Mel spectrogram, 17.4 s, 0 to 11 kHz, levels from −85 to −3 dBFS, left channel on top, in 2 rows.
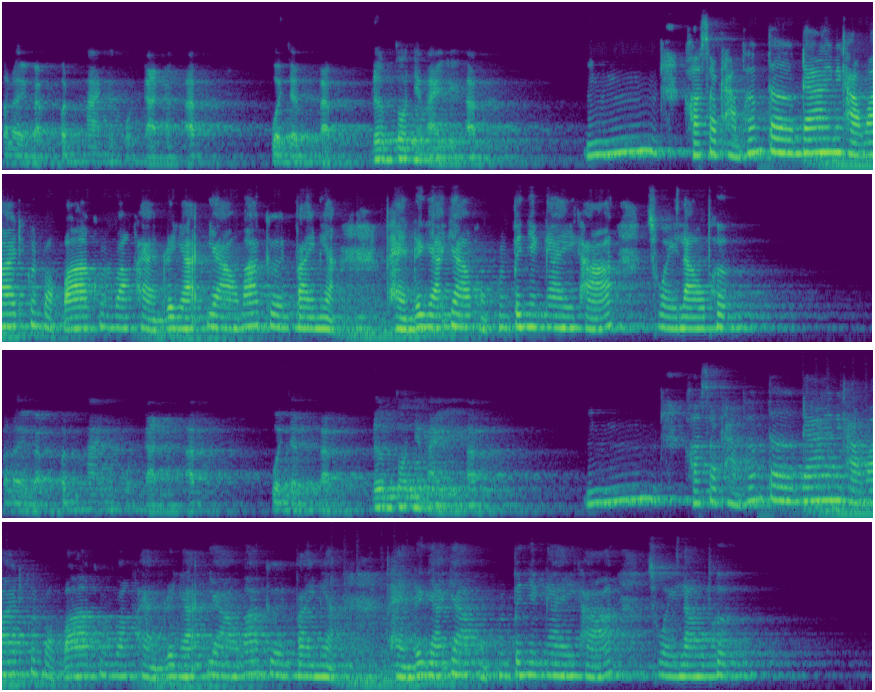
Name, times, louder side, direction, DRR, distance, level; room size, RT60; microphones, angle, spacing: voice 1, 0.0-2.0 2.7-3.3 3.7-4.8, left 2 dB, 75° left, 4 dB, 1.7 m, -30 dB
voice 2, 5.8-16.0, left 4 dB, 50° left, 10 dB, 0.8 m, -24 dB
Drum, 7.5-9.4 10.0-11.3 12.0-13.5, equal, 30° right, 2.0 m, -38 dB
17.5 x 6.8 x 8.3 m, 2.4 s
head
